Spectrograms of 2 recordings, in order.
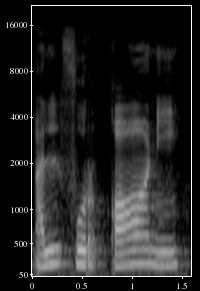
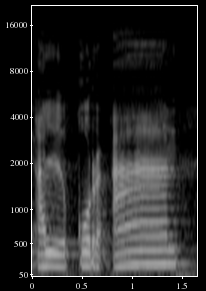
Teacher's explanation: இந்த ரா சுக்கூன் பெற்றிருக்கு முன்னாடி உள்ள எழுத்து தம்மா பெற்றிருக்கிறதுனால நம்ம தஃப்ஹீமாக தான் உச்சரிக்கணும்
